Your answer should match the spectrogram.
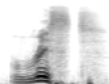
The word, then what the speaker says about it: wrist: is your wrist okay the w is silent wrist and on your wrists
